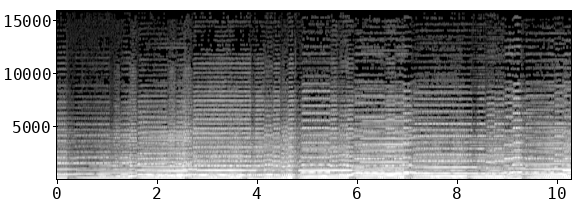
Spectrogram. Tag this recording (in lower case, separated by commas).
music, soundtrack music, accordion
